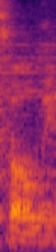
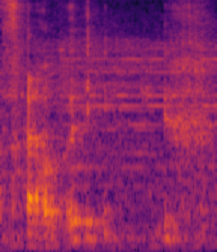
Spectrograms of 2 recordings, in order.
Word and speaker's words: Sowley: A lot of people call me Sowley by my last name, and it's pronounced Sowley, not Sowley.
